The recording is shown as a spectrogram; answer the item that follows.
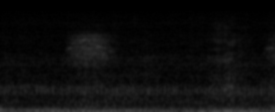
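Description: Faint, soft rustle of chunky yarn being worked with a crochet hook, loudest about a second in, over a low steady hum.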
